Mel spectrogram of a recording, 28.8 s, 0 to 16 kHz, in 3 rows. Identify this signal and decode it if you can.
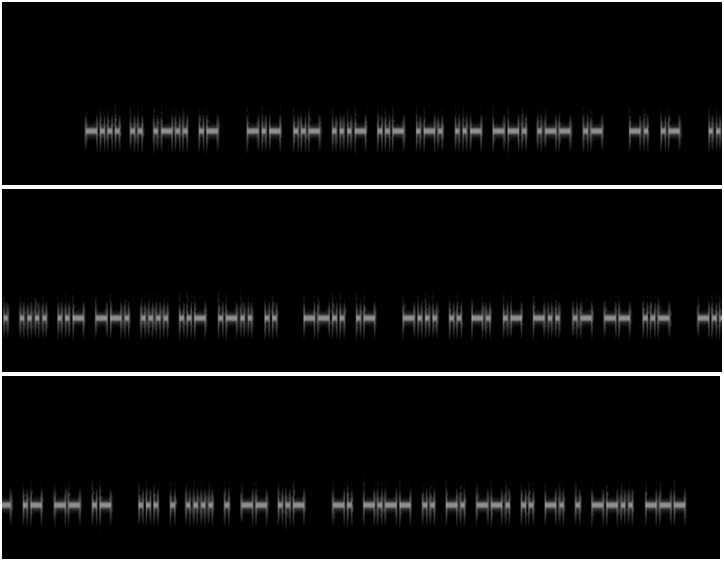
Morse code, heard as a keyed tone, hand-sent with a paddle, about 24 wpm, 1100 Hz. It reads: BILA KUVURUGWA NA SHUGHULI ZA BINADAMU KAMA SEHEMU NYINGINEZO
